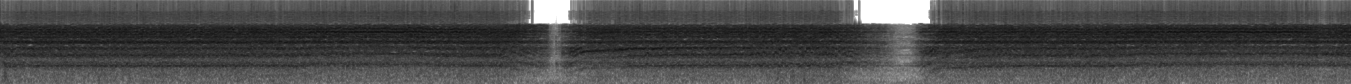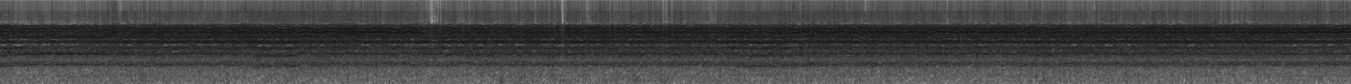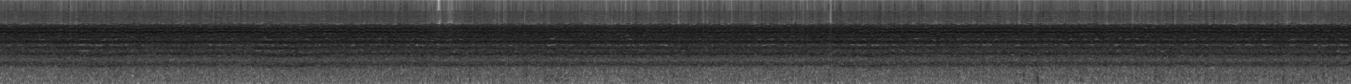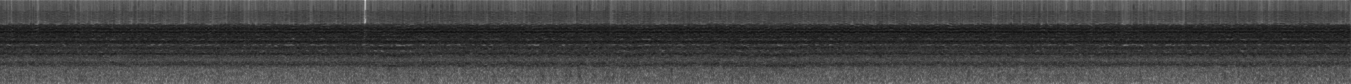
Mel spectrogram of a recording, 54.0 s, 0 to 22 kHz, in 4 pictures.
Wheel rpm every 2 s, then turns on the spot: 200, 210, 160, 190, 120, 200, 230, 230, 230, 230, 230, 230, 230, 230, 230, 230, 230, 230, 230, 230, 230, 230, 230, 230, 230, 230, 240.
8-10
